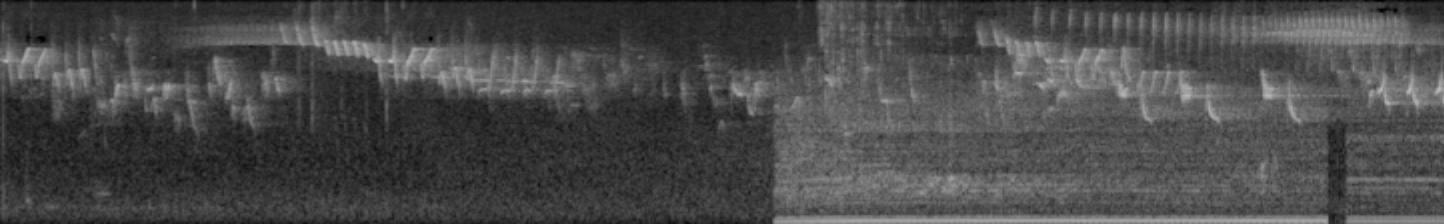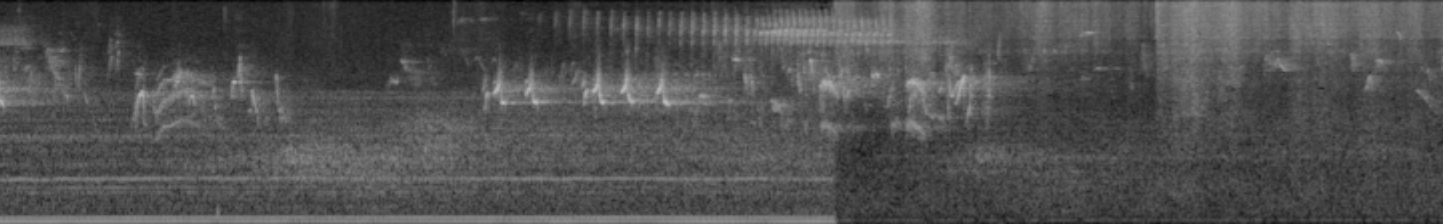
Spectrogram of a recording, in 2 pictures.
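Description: Songbirds chirping and singing, many short calls. A steady low hum starts abruptly about eight seconds in and cuts off just as suddenly about fifteen seconds later.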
